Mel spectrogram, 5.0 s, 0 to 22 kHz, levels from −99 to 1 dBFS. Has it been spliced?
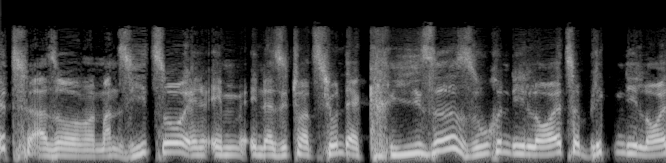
no; 0 cuts

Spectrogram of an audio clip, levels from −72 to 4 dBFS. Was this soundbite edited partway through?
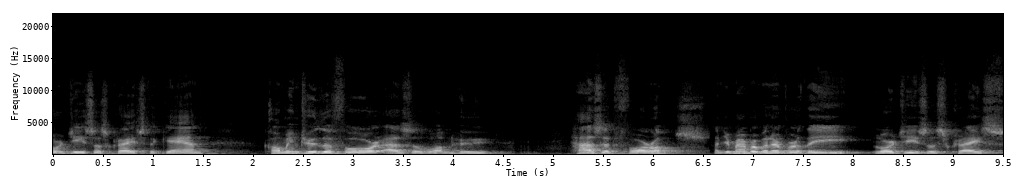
yes; 1 cut; at 6.6 s

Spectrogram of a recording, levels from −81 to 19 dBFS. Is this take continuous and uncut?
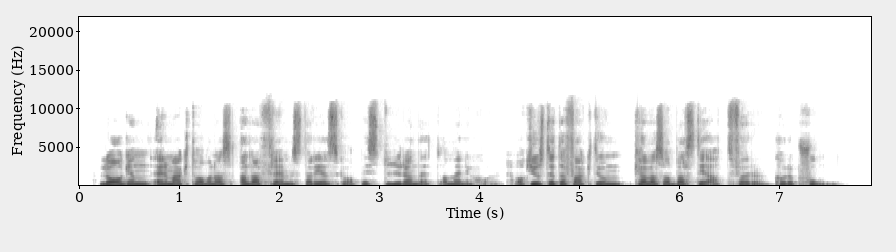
no; 1 cut; at 4.2 s

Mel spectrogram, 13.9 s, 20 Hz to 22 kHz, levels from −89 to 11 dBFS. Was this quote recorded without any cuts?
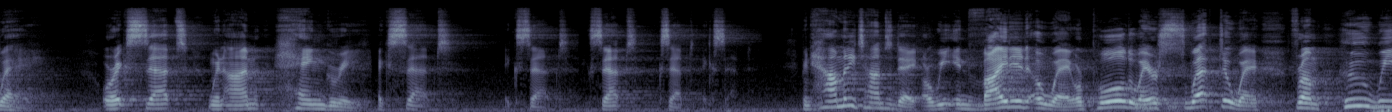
no; 3 cuts; at 3.7 s, 5.8 s, 7.6 s

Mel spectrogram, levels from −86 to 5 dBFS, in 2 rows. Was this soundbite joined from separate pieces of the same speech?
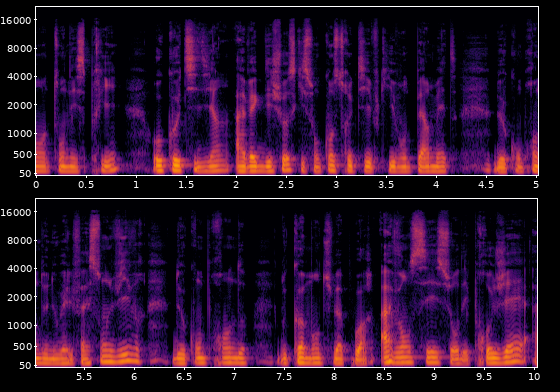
no; 0 cuts

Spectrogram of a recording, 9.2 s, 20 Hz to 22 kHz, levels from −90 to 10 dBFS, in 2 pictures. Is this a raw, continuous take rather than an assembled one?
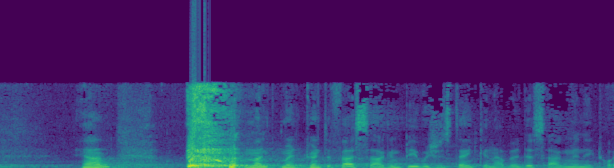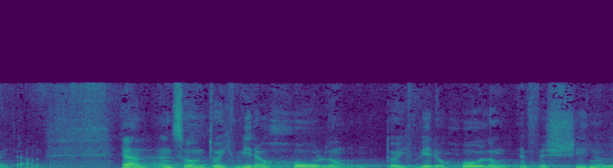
yes; 0 cuts

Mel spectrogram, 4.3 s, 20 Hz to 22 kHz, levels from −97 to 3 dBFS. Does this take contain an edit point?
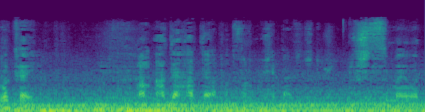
yes; 1 cut; at 2.1 s

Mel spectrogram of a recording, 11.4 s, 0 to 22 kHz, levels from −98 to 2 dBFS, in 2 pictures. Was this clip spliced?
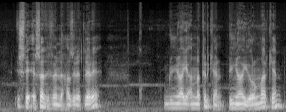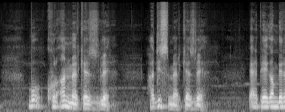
no; 0 cuts

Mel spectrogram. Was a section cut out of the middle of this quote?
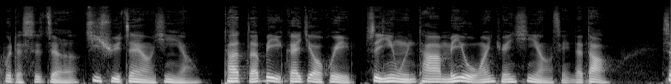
yes; 2 cuts; at 2.1 s, 3.6 s

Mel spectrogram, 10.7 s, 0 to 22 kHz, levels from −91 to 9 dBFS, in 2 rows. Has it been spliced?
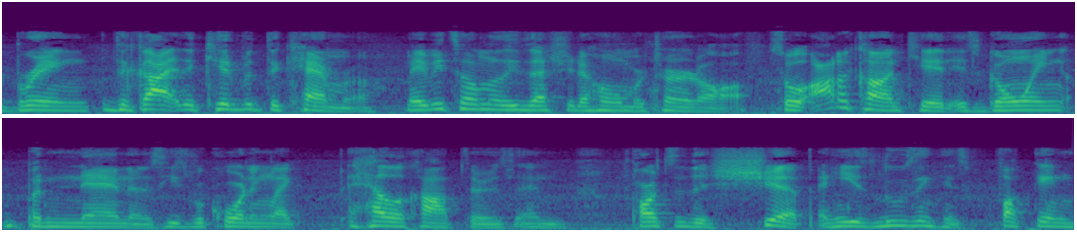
no; 0 cuts

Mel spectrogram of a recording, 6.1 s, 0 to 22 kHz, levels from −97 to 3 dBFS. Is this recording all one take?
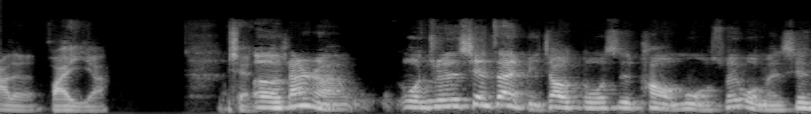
yes; 0 cuts

